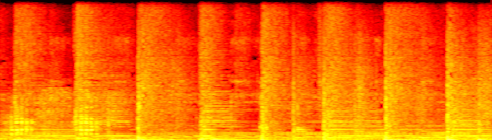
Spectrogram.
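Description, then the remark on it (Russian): A pig grunts and oinks in a quick run of about five short, rough snorts, loud, with no talking. “А вместо слов спасибо и благодарю, ответит свинка очень просто хрю.”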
